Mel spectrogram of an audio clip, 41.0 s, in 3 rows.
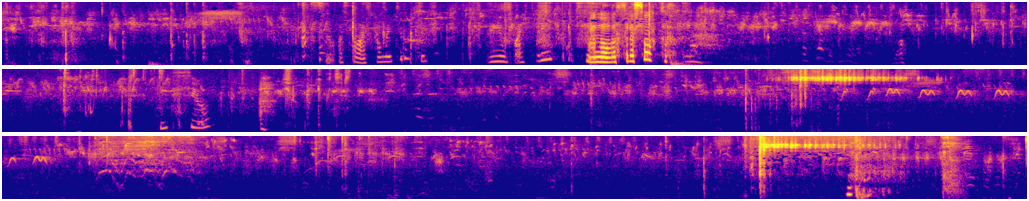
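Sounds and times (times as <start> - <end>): birds calling in reeds: 23.5 - 26.3, 27.9 - 31.0
quick high chirps: 24.1 - 25.9, 37.3 - 39.1.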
